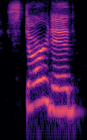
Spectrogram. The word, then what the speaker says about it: started: Started, yes, 2 syllables.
